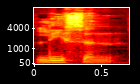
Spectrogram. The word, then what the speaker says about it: listen: presente de inglés es listen. La T de esta palabra no se pronuncia y la E es muy suave.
